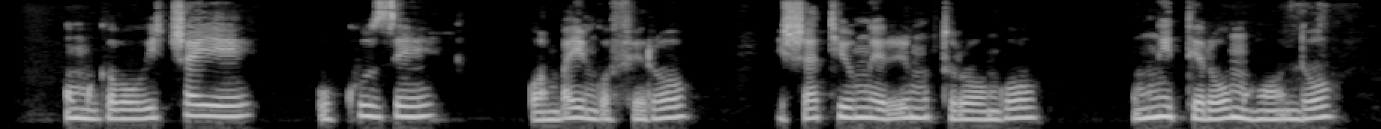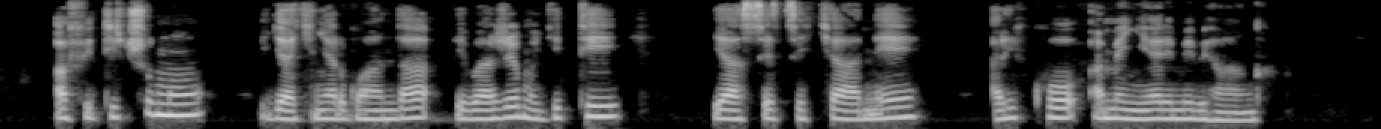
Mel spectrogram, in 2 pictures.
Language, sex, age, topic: Kinyarwanda, female, 36-49, health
